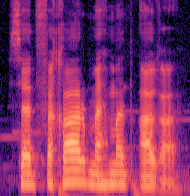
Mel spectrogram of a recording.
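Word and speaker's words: Sedefkâr Mehmed Ağa: Sir, the chief architect was Sadefkhar Mehmed Agha. I hope I pronounced his name correctly. Yes, Said Fakhar Mehmed Agha.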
